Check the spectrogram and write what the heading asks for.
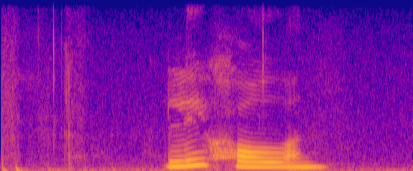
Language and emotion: Russian, neutral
